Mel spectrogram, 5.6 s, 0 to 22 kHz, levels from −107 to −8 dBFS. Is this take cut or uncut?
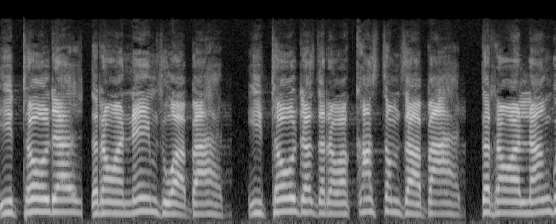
cut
